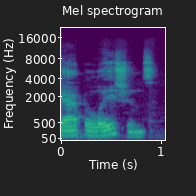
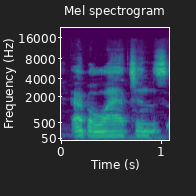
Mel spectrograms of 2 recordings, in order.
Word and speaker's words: Appalachians: It's right near or in the Appalachians. And I know I don't pronounce them the Appalachians. I hate that pronunciation.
